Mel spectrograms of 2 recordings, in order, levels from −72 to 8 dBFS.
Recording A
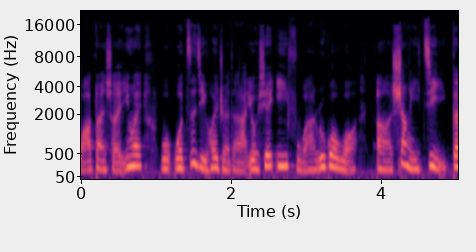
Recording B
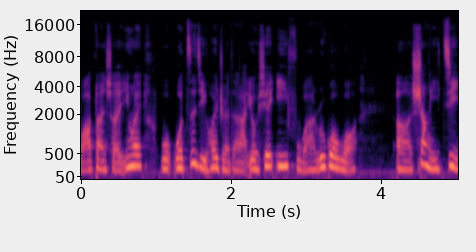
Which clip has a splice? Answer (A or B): A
